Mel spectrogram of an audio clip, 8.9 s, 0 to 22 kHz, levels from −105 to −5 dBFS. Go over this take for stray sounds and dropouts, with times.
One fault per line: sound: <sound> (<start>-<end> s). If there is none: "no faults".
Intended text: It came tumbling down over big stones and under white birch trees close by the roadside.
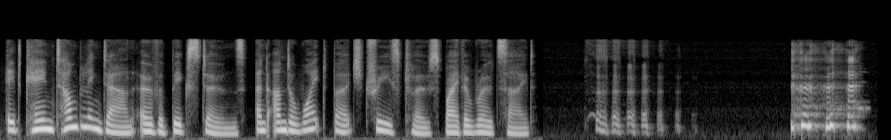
sound: laugh (5.8-7.0 s)
sound: laugh (7.9-8.7 s)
